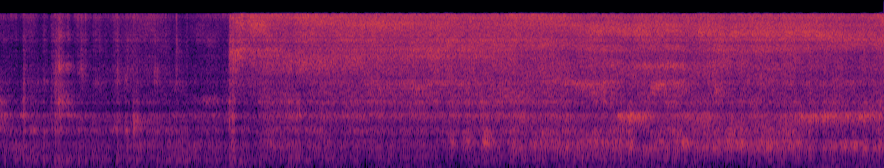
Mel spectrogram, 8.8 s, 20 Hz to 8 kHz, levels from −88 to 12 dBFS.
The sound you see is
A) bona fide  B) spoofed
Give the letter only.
B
